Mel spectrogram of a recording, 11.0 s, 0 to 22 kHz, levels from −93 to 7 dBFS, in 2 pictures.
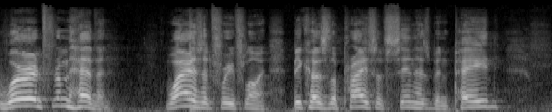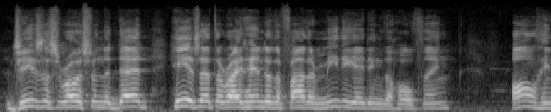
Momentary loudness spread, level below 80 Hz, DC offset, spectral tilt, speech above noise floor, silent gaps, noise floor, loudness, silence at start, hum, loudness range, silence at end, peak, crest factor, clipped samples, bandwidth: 13 LU; -58 dBFS; under 0.1%; -4 dB/octave; 34 dB; none; -57 dBFS; -24 LUFS; 0 s; none; 5 LU; 0 s; -6 dBFS; 18 dB; under 0.1%; 17.5 kHz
